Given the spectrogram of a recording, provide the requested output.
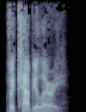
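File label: "vocabulary", American English, male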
